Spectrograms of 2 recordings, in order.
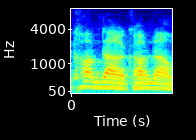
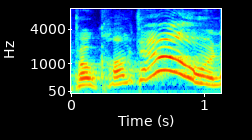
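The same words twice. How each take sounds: First: Soft, lower mock reassurance; quiet reassurance. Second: High, drawn-out mock plea; exasperated reassurance. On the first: Customer to flustered server, quietly soothing. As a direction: retell a quick, quiet calm-down. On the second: Customer to apologizing server, exaggerated exasperated pleading. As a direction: stretch it slowly, pitched way up.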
